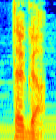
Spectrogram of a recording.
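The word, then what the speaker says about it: طغى: Le mot en couleur marron se prononce taga.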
